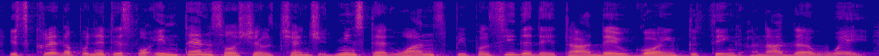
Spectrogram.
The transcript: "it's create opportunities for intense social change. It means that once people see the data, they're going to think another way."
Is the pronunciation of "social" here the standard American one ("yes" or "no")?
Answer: yes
